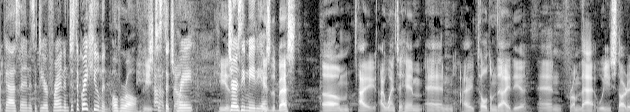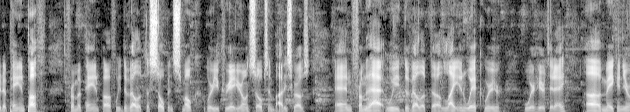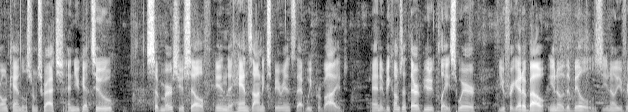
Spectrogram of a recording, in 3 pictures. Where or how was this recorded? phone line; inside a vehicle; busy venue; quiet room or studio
busy venue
